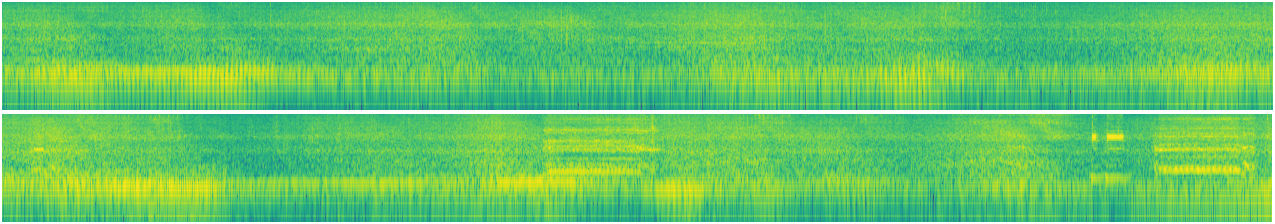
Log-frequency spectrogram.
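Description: A procession of air-cooled Volkswagen Beetles and Transporter buses driving past one after another. Their flat-four engines swell and fade as each car passes. A car horn toots about three-quarters of the way through.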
